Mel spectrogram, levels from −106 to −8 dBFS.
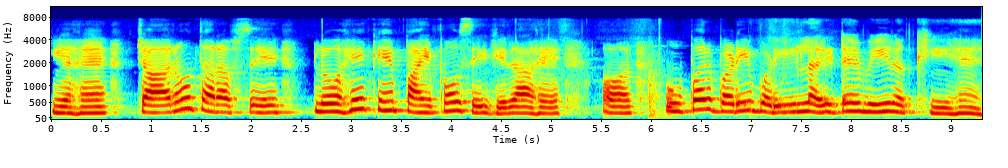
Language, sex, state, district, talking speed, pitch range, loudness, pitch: Hindi, female, Uttar Pradesh, Etah, 110 wpm, 190-240 Hz, -15 LUFS, 210 Hz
